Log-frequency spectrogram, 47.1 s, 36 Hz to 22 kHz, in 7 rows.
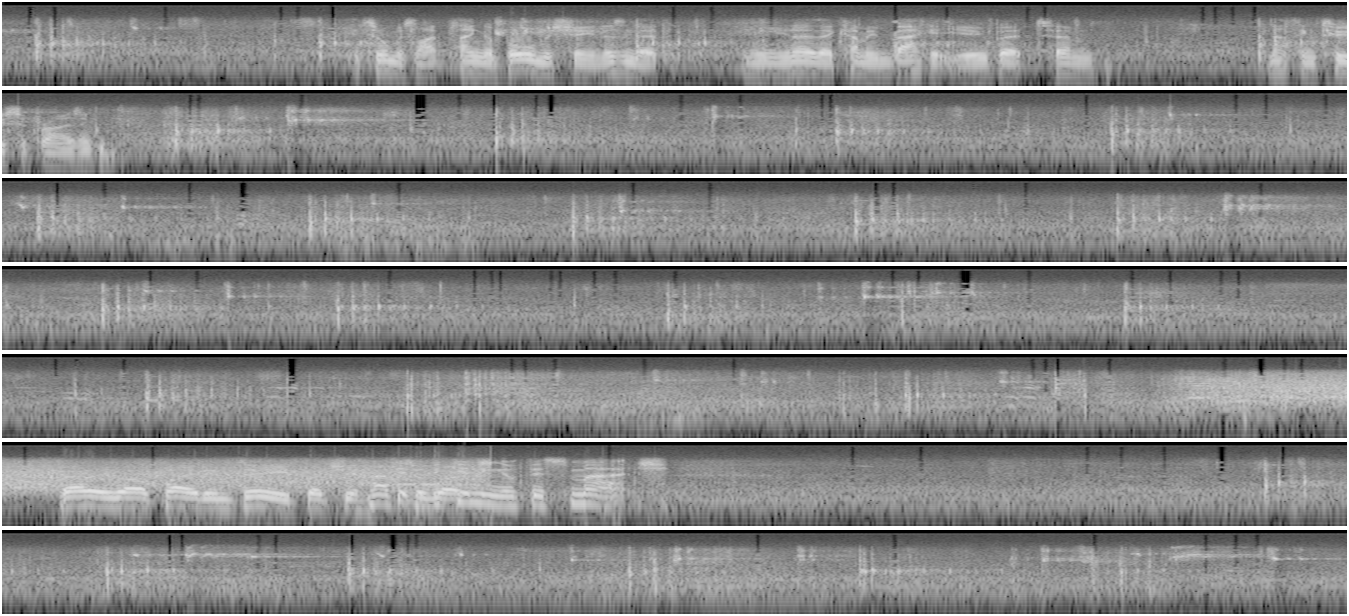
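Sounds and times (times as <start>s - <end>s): racket striking tennis ball: 0.0s - 0.8s, 7.5s - 9.5s, 10.3s - 11.3s, 13.5s - 14.2s, 14.9s - 15.6s, 16.2s - 17.0s, 17.6s - 18.2s, 18.8s - 26.3s, 27.2s - 36.0s, 39.9s - 46.8s
crowd applause: 32.7s - 36.1s.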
